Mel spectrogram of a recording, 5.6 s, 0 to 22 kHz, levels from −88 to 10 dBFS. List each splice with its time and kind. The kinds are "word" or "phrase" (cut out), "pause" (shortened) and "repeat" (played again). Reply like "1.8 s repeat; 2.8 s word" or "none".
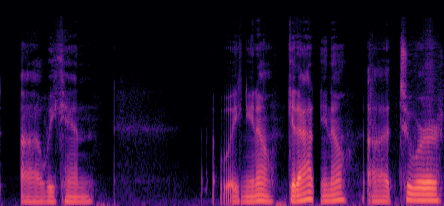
3.0 s word; 3.6 s word; 3.9 s word; 4.6 s word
